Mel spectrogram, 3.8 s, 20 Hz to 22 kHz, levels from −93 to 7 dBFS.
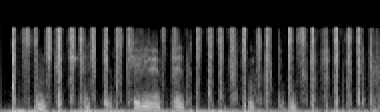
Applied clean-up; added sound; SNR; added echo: neural diffusion model UNIVERSE++.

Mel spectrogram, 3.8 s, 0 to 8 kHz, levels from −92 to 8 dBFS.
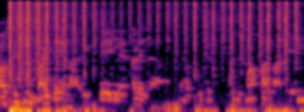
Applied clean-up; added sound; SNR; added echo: classical method Wiener filter.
